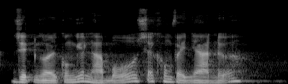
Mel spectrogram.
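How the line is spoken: Soft woman's voice. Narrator (Vietnamese): Người phụ nữ khẽ nói

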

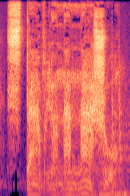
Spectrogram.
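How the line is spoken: Whisper. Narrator (Russian): прошептал Сергей

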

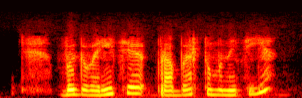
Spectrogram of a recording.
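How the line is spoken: Trembling voice. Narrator (Russian): спросил он дрожащим голосом

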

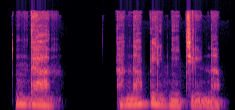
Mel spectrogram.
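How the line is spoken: Whispered. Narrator (Russian): прошептал он

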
